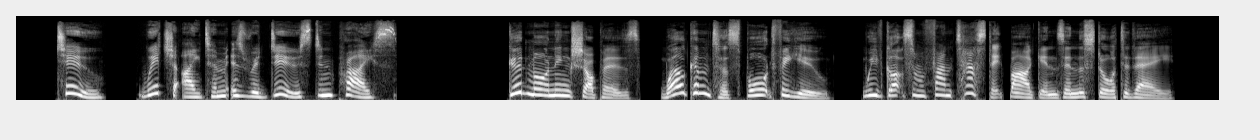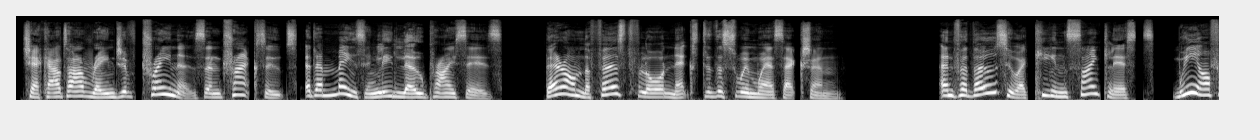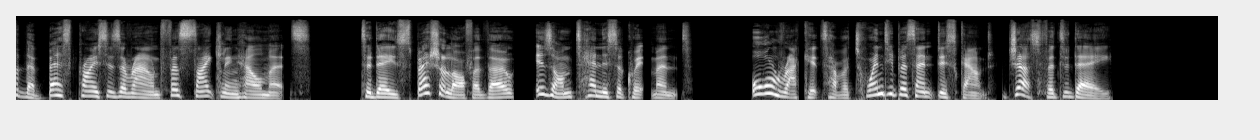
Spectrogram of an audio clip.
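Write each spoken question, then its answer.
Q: Which item is reduced in price?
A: Tennis rackets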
